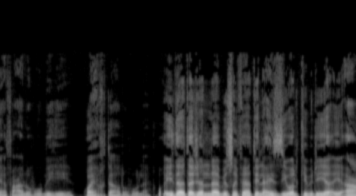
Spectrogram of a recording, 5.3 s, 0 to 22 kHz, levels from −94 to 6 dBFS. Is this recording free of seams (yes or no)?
no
